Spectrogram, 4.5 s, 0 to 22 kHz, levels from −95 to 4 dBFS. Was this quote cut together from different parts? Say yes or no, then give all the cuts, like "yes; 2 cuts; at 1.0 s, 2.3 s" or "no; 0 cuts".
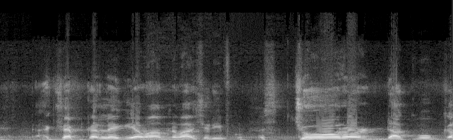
no; 0 cuts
